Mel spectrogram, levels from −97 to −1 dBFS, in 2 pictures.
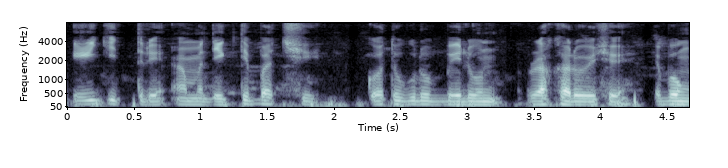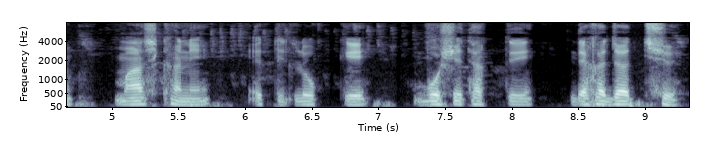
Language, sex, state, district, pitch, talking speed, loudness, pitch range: Bengali, male, West Bengal, Dakshin Dinajpur, 110 Hz, 110 wpm, -21 LUFS, 105-115 Hz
